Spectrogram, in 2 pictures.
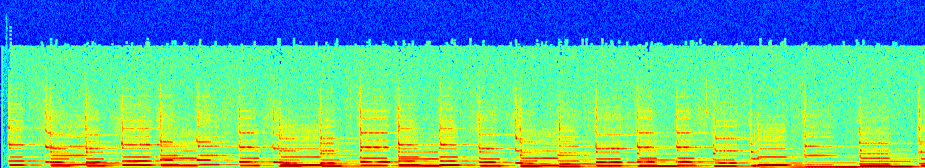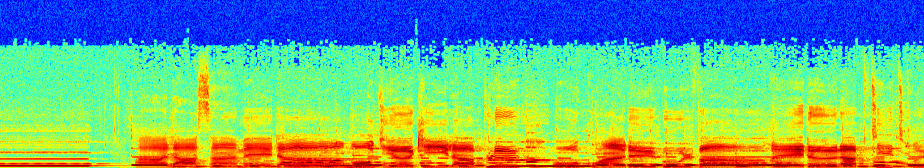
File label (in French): orgue; medard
